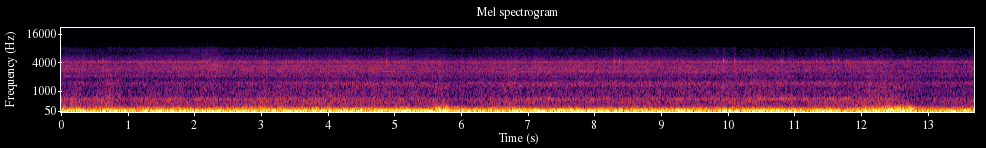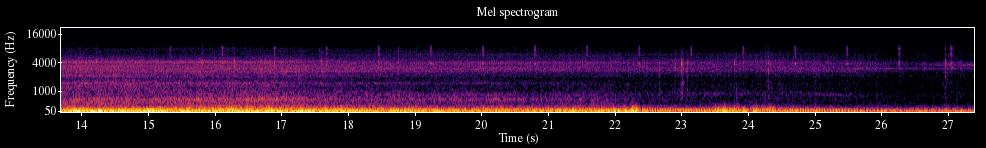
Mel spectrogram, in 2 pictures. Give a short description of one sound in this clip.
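Wind rumbles past outdoors, fading as the ride slows.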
